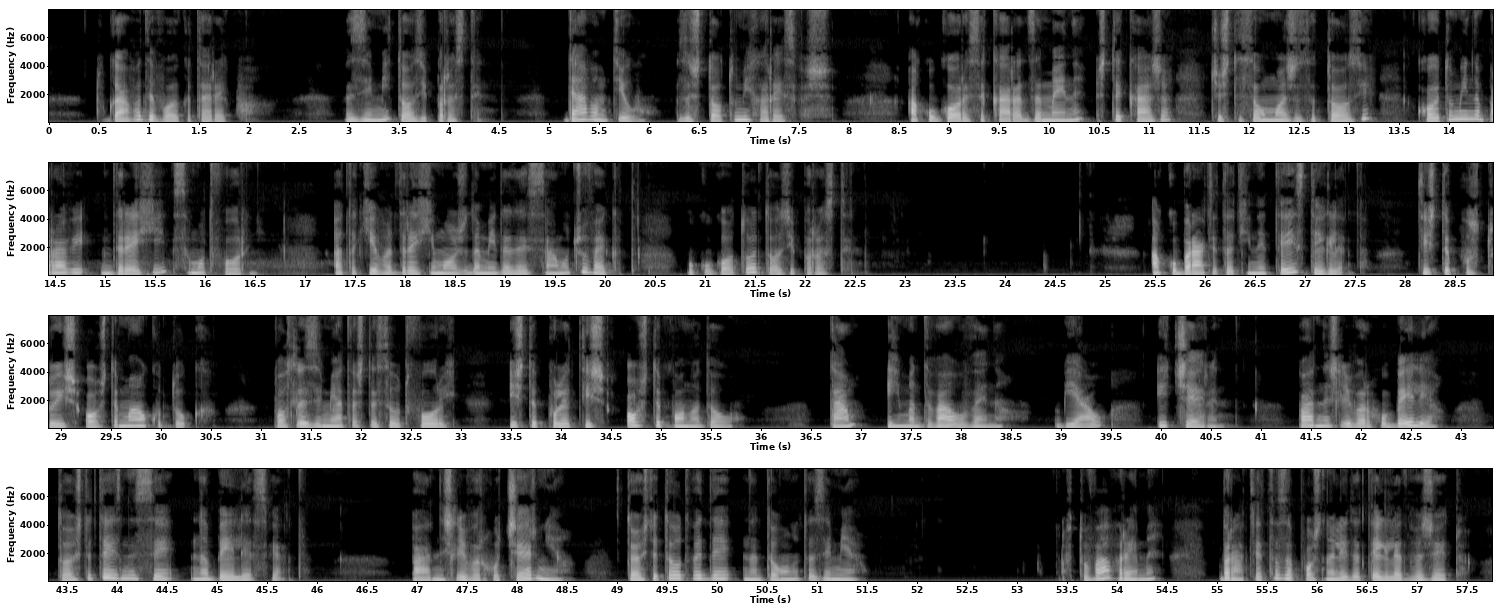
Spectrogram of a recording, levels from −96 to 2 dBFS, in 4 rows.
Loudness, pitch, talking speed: -28 LUFS, 185 Hz, 110 wpm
